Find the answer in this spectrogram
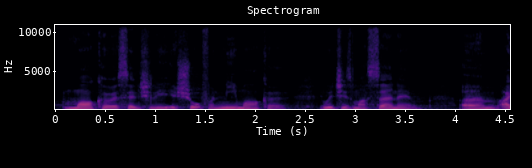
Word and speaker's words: Nimako: day, like Ni Marko, because I was tired of everybody saying it how. Saying it like wrongly. Yeah, like, because like my surname is spelled Nimako, and I had a teacher that used to say Namako.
